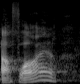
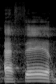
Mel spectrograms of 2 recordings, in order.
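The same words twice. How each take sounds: First: It is said with a Québécois French accent. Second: It is said with a standard French accent. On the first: "l'accent québécois, c'est juste prononcé différemment" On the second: "le mot affaire"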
